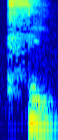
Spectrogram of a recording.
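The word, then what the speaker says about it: ξῖ: Xi, como na pronúncia de táxi. Táxi. Se vocês eliminarem esse tá aqui, ó, essa sílaba aqui, deixar só isso aqui, é o nome da letra.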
